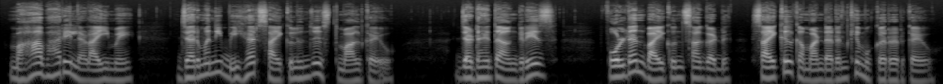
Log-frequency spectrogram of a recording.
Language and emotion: Sindhi, neutral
